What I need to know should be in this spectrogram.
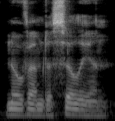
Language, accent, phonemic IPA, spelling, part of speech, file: English, US, /ˌnoʊvəmdəˈsɪl.i.ən/, novemdecillion, numeral, En-us-novemdecillion.ogg
- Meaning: 1. 10⁶⁰ 2. 10¹¹⁴ 3. A very large but unspecified number (of)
